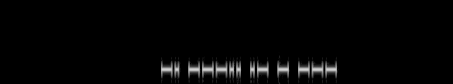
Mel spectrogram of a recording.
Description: Morse code, heard as a keyed tone, about 36 wpm, 700 Hz. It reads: N8ATO
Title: USA Call Signs - 5 Characters - Repeated 3x - 35wpm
